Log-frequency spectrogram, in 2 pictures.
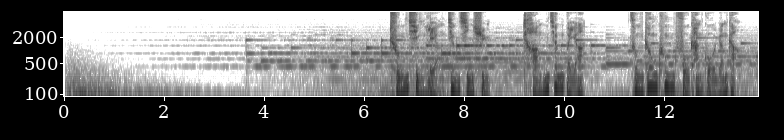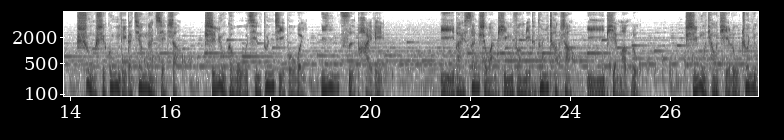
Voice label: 男,纪录风景片,大气浑厚; 重庆果园港

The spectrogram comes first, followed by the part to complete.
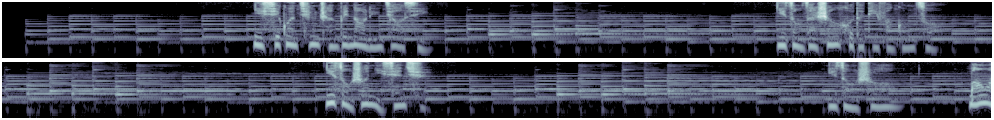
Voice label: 女 旁白类

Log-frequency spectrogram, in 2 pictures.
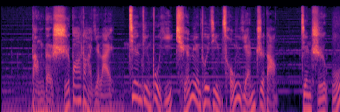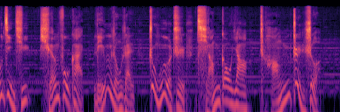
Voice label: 男 专题 反腐零容忍 讲述震慑

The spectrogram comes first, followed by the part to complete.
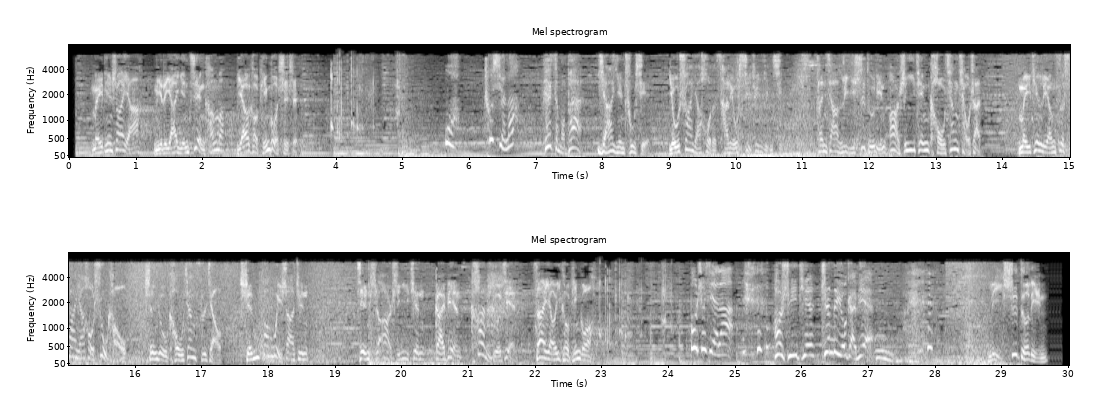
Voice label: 男 国语男声配音

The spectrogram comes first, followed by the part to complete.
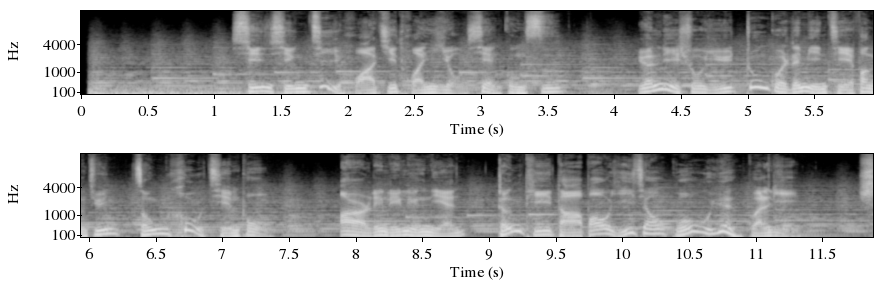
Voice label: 男 企业专题; 新兴际华

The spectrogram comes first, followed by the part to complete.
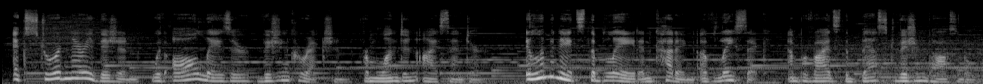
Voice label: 亲切自然 眼科广告

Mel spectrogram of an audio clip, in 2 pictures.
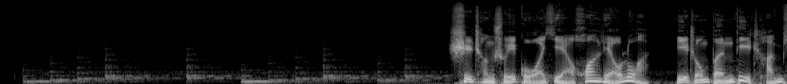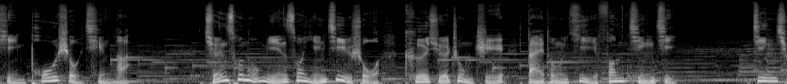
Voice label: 栏目解说 猕猴桃

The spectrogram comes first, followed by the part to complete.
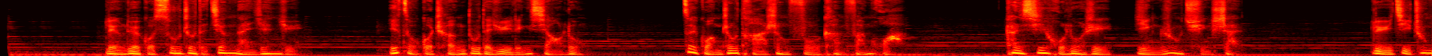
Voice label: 男 旁白

